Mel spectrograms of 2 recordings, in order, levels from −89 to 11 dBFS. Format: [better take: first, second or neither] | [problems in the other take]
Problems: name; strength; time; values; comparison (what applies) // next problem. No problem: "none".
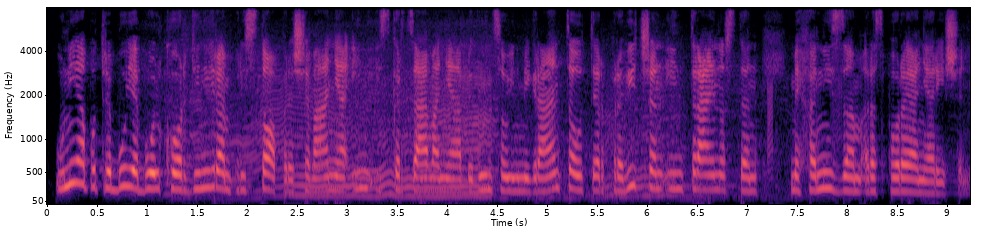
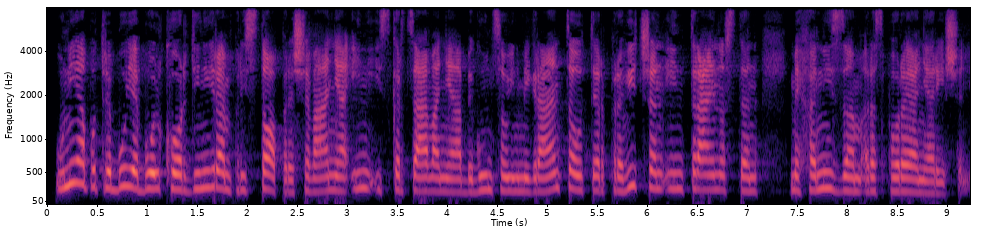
second | background sound (Motorcycle); 17 dB below the speech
